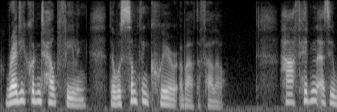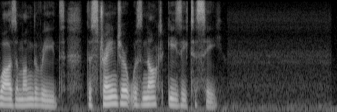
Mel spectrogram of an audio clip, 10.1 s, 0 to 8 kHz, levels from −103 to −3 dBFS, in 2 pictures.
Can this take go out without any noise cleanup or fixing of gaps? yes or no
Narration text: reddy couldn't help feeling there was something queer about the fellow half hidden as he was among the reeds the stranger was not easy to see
yes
